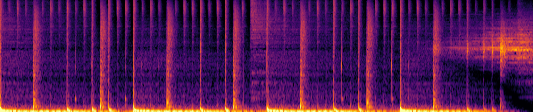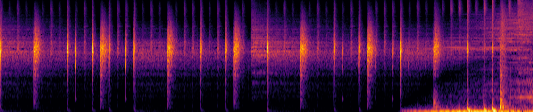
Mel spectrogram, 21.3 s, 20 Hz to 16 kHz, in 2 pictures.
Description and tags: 90 EQ slide break 1
Having experimented more, I created another break with LFO band frequencies adjusted to create a white noise type break. I then played them simultaneously and mixed one into the other to create the effect of moving the EQ in real time.
This is recorded at 90 bpm for the continuum 4 project. You can visit the thread here:
Here are the sounds used in the break:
